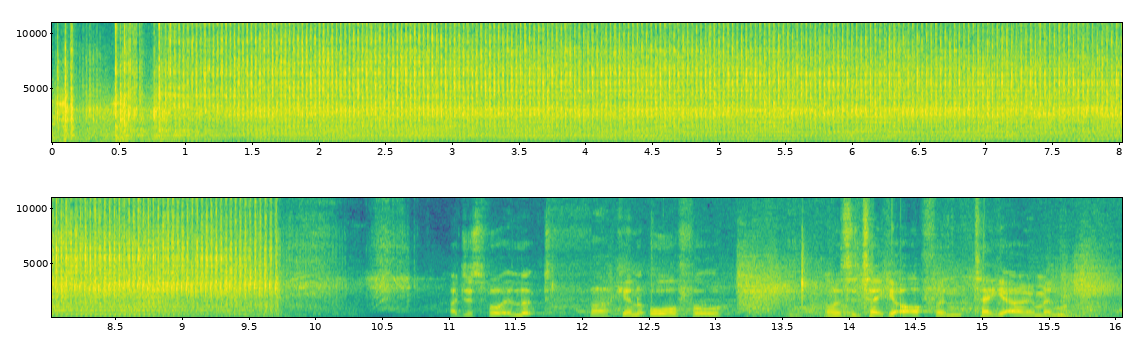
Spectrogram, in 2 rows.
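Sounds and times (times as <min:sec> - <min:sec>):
power tool whirring: 0:00.0 - 0:10.8.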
